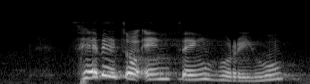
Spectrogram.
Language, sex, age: Southern Sotho, female, 27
